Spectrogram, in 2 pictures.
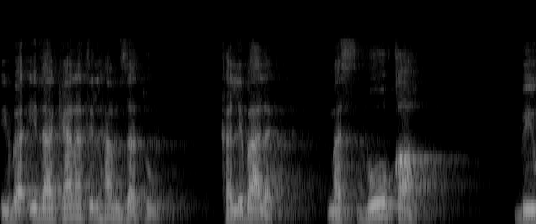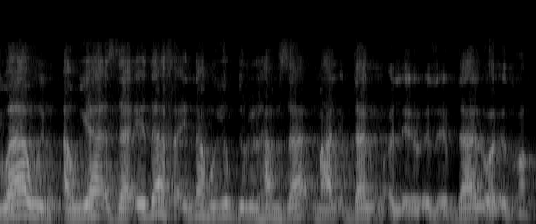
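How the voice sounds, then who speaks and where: A man's voice: a little high, fast, echoey room, highs cut off. A man with an Egyptian Arabic accent teaching recitation rules in a conversational way, often asking his listeners questions and drawing out fillers.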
